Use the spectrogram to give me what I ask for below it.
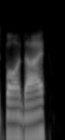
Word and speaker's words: Bondi: It looks like Bondi, but it's Bondi. You know, those Australians, they pronounce things funny.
